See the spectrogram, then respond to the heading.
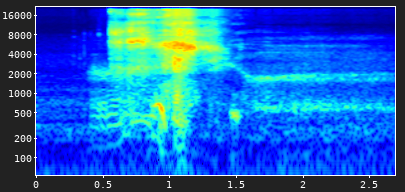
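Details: Sneezing fit after a strong tickle: a single forceful, wet, messy sneeze with a sharp hissing burst, followed by a short sniff; part of a bout of repeated sneezing.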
